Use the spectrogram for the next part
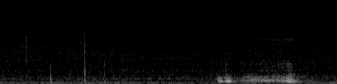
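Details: Sleeping four-month-old brown Labrador Retriever puppy snoring loudly indoors: after a quiet start with a few faint clicks, a low rasping snore rumbles in the last second and a half.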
